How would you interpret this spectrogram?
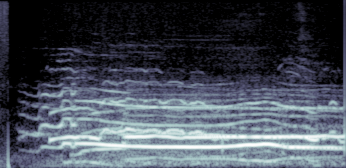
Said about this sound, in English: That's not like a werewolf. Those are actual wolves from a zoo.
